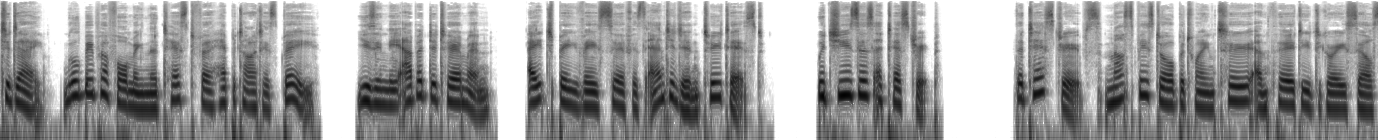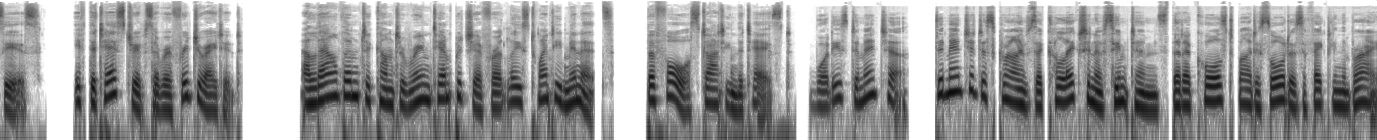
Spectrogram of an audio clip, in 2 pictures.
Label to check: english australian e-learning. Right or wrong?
Right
